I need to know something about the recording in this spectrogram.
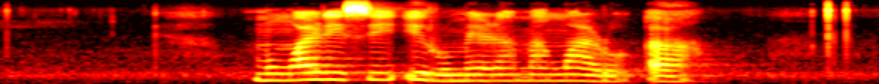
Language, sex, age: Venda, female, 25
